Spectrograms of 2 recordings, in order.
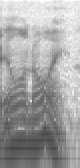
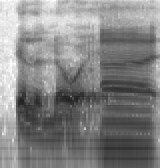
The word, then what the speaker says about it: Illinois: So I guess the S is silent. Right. Illinois.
